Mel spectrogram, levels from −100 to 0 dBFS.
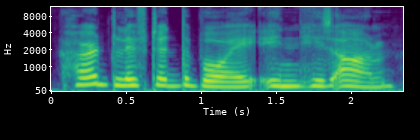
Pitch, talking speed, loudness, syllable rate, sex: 225 Hz, 180 wpm, -15 LUFS, 4.1 syllables/s, female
